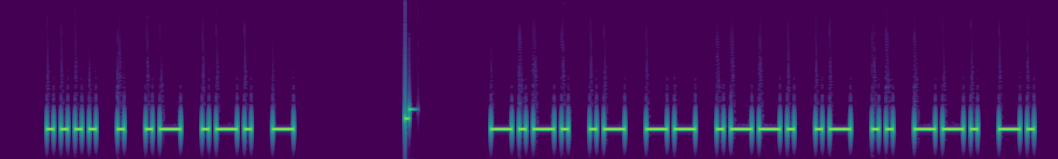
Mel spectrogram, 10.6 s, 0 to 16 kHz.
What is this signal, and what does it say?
Morse code, heard as a keyed tone, about 17 wpm, 700 Hz. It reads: HEART CAMPAIGN
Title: Sentences from Top 1200 Words - New Word Drill Alt - 17wpm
